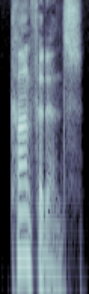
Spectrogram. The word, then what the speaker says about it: confidence: Confidence, confidence. Make sure to stress the first syllable.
